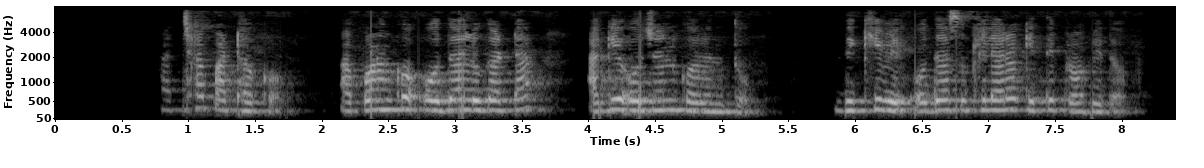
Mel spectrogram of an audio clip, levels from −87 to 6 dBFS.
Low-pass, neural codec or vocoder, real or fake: 7.2 kHz; none; real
